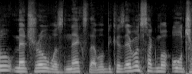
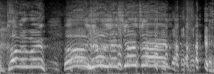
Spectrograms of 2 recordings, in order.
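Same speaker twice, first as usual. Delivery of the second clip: shrill, booming, very high, very loud, drawn-out scream; 13 dB louder than usual. Retelling own soccer defense, imitating own past screaming. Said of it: "screaming every time I'm running toward him".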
